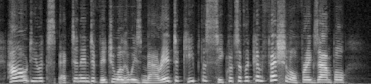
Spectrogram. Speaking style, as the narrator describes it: cried the ecclesiastic

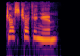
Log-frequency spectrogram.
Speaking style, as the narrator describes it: Annabelle said brightly

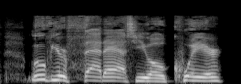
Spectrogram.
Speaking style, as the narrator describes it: yelled

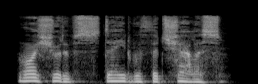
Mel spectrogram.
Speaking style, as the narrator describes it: he said miserably

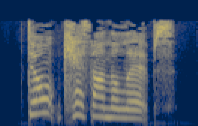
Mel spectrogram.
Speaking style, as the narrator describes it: Nicole cried

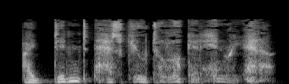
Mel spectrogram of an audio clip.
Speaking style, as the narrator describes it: Mora replied in a stage whisper

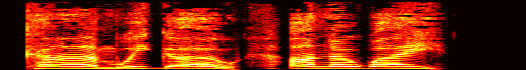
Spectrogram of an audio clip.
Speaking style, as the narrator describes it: Bupu shrieked

